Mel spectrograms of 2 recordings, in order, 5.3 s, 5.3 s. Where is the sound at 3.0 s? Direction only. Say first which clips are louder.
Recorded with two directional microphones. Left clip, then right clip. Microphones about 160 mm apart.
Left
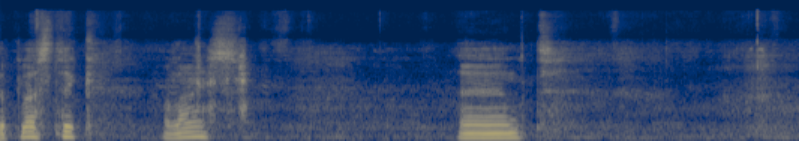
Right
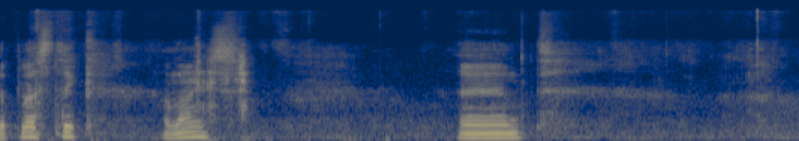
Left 1 dB; 30° left (ahead or behind).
